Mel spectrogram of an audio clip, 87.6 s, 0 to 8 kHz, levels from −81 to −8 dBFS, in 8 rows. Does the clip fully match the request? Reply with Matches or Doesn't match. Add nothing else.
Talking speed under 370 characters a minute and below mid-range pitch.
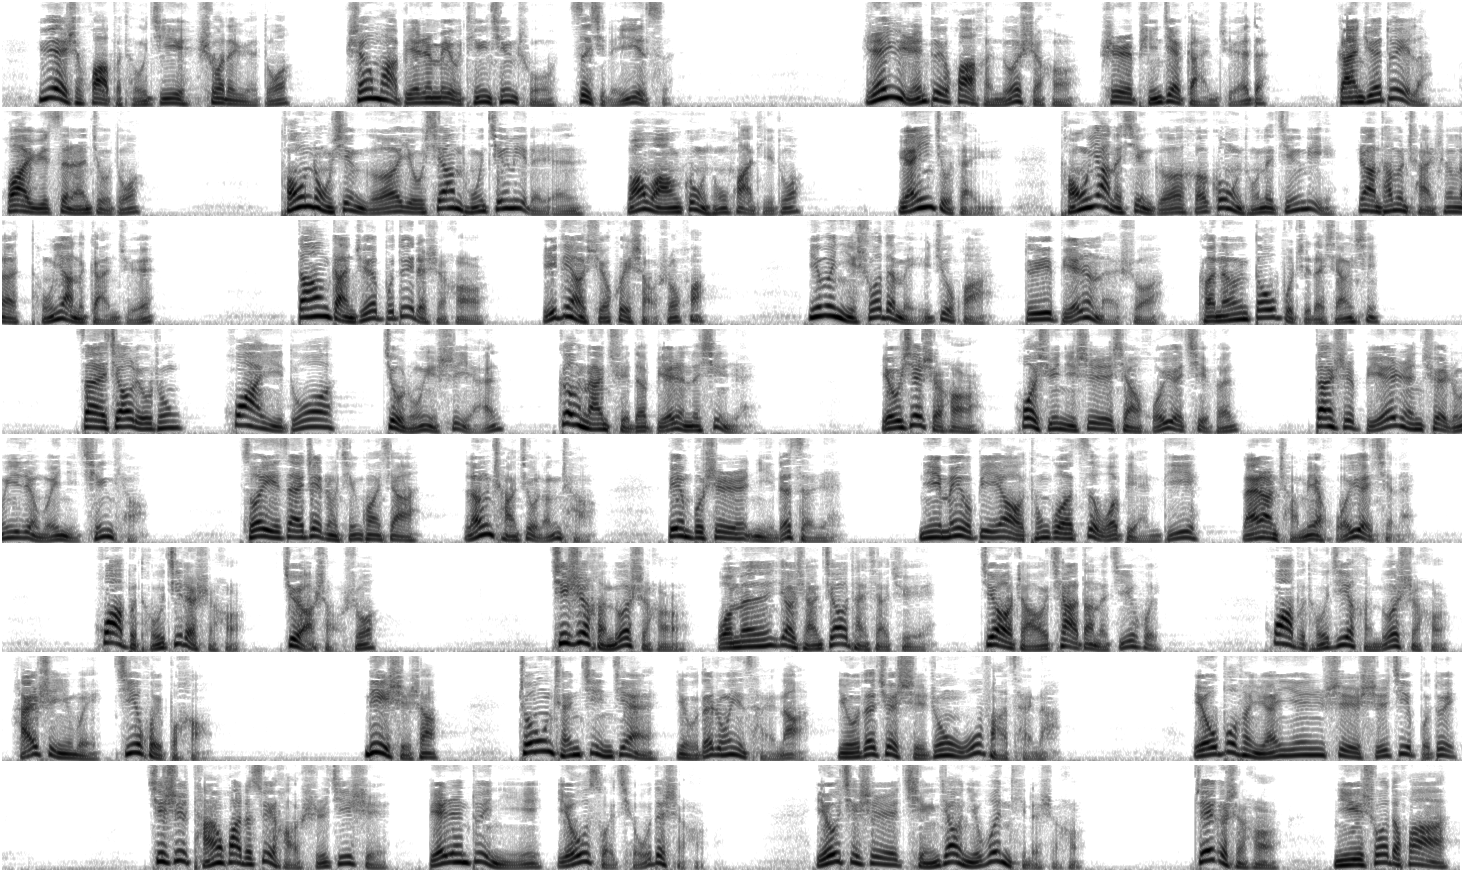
Matches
